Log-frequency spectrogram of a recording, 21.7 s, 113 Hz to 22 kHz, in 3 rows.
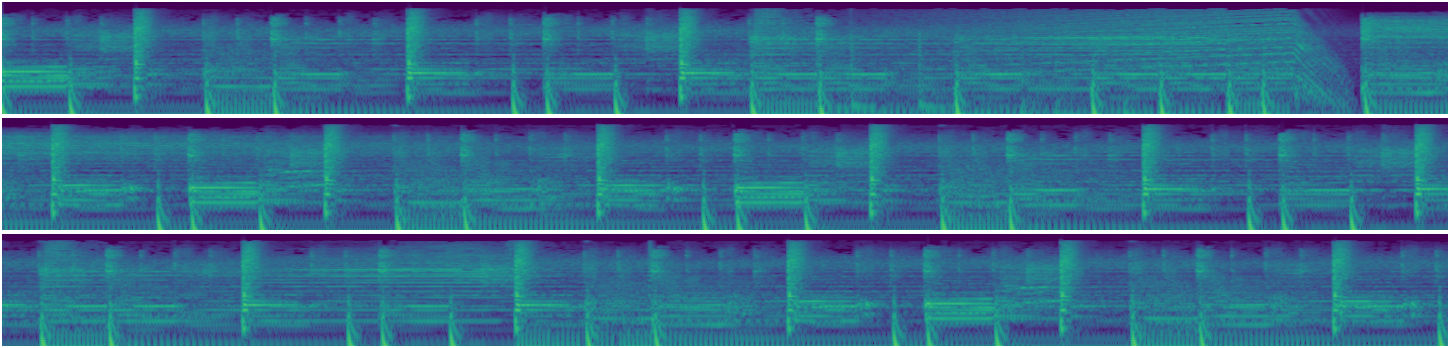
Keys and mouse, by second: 0.2 click, 0.4 right click, 1.1 f.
